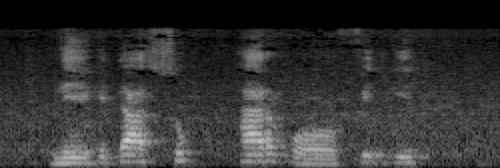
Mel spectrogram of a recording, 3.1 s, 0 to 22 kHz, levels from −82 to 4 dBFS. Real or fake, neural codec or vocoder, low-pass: fake; vocoder, 48 kHz, 128 mel bands, Vocos; 10.8 kHz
